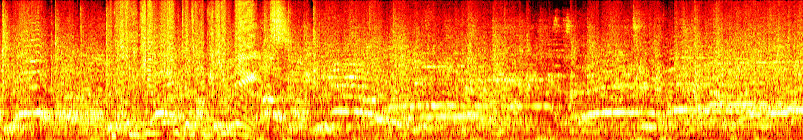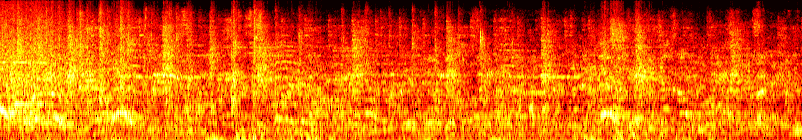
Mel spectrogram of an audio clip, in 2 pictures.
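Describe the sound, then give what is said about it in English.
A crowd cheers loudly for a wrestler after a hard-fought match at a wrestling event. A continuous roar carries sharp shouts, whoops and thuds, and it stays loud from start to finish. “This crowd is hot for Apollo, and Apollo's giving the love back. He on crowd talk right now.”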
